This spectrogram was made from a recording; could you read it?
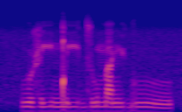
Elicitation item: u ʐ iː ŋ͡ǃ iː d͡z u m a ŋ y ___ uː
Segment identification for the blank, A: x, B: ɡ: B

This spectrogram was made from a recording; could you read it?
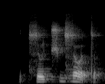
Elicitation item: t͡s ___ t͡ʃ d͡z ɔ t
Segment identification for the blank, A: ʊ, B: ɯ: A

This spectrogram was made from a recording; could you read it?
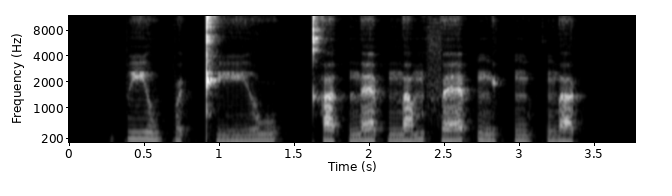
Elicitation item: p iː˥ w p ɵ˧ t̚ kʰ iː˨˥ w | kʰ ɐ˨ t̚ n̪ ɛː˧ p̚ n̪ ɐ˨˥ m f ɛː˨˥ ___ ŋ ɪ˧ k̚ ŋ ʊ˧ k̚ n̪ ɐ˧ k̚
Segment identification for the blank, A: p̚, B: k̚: A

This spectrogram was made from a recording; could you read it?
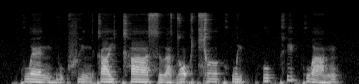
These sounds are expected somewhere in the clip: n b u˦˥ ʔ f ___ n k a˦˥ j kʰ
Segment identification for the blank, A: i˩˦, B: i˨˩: A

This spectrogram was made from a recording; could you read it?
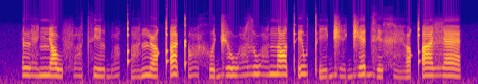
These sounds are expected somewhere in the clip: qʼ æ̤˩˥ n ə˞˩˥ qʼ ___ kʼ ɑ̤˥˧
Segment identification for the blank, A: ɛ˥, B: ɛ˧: A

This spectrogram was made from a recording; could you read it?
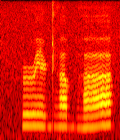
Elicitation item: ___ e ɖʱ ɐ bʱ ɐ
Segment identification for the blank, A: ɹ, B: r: A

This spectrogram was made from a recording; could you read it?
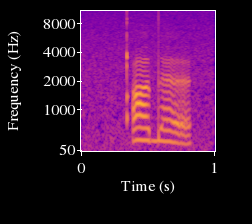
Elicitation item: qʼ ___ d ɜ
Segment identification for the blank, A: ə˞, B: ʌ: B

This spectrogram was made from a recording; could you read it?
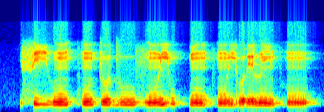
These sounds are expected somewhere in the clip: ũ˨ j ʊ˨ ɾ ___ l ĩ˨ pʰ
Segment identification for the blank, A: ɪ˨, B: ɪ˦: B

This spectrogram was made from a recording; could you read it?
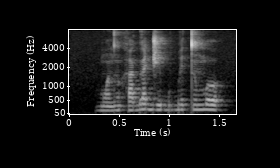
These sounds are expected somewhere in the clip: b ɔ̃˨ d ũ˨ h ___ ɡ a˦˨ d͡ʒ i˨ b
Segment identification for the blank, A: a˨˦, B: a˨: A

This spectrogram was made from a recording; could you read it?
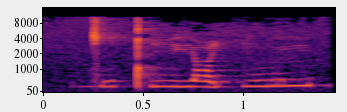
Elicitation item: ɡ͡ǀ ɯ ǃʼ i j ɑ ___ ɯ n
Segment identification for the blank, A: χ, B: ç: B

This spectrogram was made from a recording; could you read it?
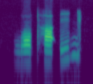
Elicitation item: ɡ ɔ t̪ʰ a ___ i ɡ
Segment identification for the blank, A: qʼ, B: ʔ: B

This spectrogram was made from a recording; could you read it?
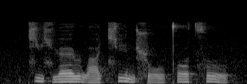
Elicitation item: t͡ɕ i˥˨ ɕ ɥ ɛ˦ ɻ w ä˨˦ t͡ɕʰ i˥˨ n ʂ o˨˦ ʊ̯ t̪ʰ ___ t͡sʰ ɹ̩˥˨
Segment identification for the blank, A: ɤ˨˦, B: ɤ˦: B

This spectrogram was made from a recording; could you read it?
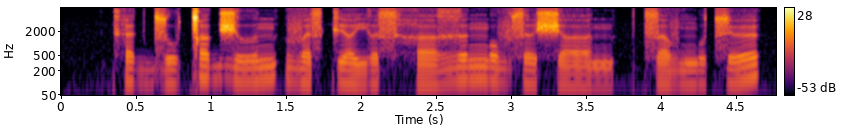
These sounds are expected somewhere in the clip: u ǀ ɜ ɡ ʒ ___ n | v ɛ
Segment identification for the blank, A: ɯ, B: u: A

